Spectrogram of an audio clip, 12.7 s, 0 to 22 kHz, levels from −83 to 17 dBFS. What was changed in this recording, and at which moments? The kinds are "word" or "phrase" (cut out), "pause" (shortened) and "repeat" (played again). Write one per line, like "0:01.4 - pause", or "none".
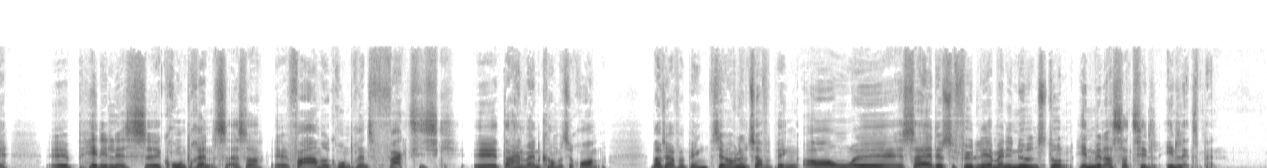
0:02.7 - pause
0:06.6 - phrase
0:10.7 - pause

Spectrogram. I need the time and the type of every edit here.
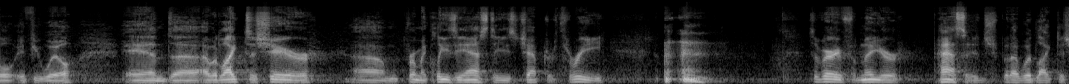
none

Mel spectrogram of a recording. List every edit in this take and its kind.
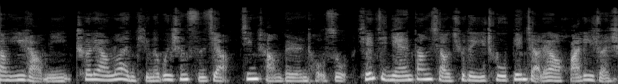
0:03.5 - pause

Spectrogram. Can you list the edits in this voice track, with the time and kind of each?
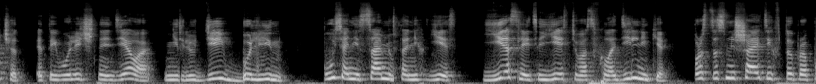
0:01.8 - word
0:03.9 - word
0:04.2 - word
0:05.4 - word

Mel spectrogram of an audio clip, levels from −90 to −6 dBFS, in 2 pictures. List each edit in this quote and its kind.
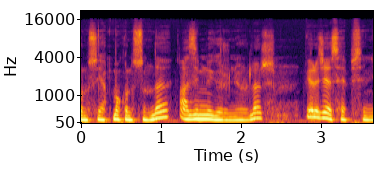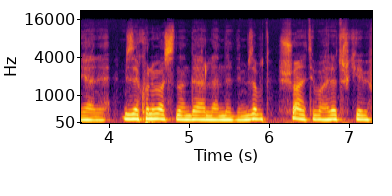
0:01.2 - pause
0:04.1 - pause
0:06.0 - word

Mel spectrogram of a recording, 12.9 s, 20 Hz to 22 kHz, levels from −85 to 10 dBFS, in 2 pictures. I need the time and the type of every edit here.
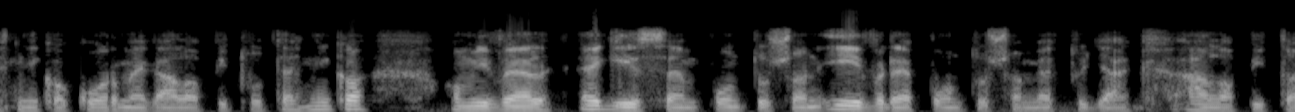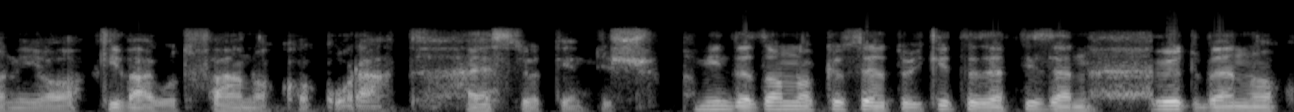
0:02.8 - pause
0:09.4 - word

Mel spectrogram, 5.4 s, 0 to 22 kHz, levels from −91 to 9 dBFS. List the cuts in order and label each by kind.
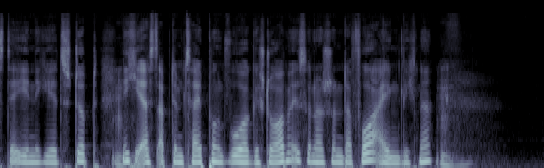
none

